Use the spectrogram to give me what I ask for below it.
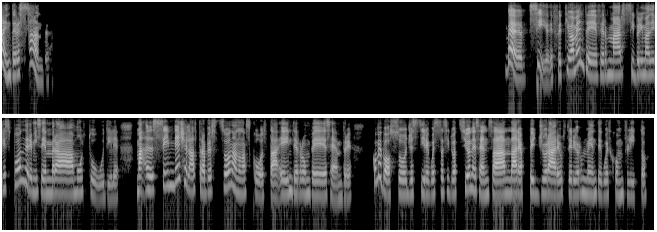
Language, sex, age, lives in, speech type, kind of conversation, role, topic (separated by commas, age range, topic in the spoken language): Italian, female, 35-39, Italy, read, expert-assistant, asker, In che modo ascoltare davvero l’altro può cambiare il modo in cui discutiamo e risolviamo i conflitti?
